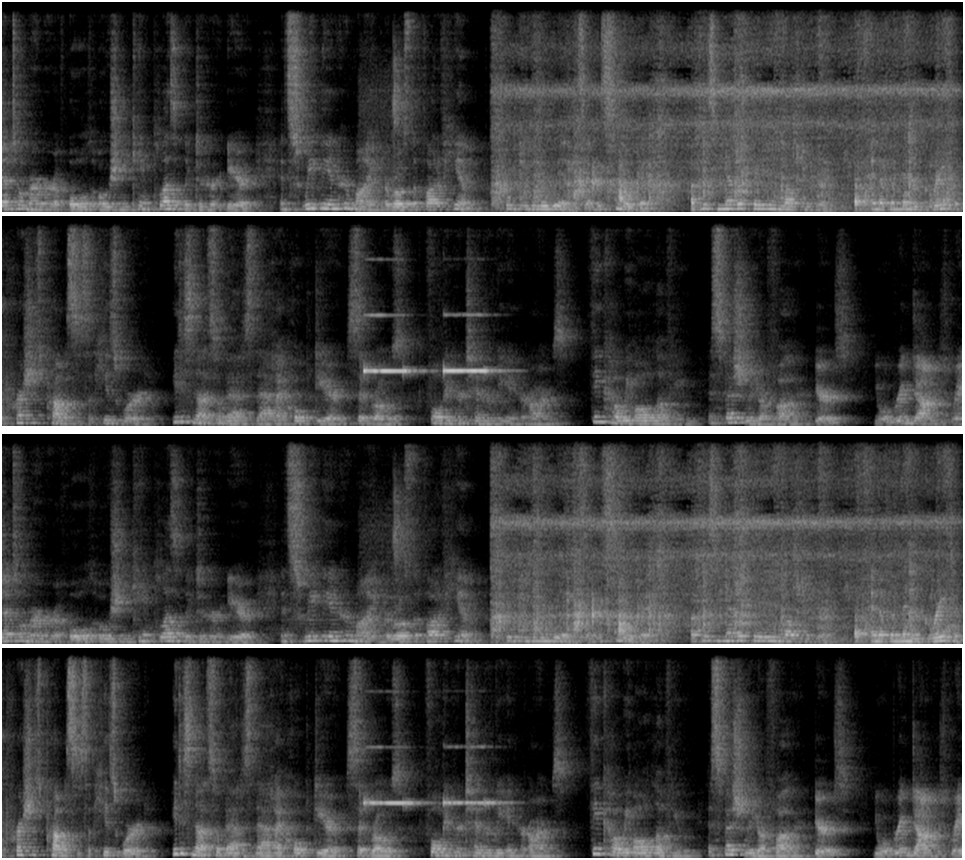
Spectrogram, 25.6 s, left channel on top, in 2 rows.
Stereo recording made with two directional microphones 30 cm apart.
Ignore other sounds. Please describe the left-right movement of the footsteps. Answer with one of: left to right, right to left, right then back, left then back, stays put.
right to left.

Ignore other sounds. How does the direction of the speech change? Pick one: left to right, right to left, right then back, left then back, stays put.
left to right.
